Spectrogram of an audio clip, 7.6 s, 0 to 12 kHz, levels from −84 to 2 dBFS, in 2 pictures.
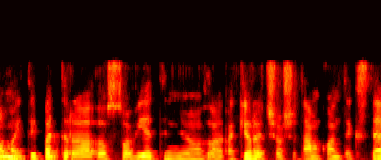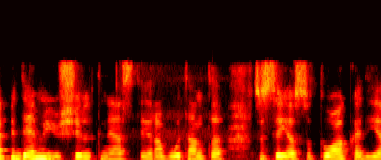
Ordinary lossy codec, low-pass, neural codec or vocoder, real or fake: AAC, 64 kbps; 7.2 kHz; none; real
